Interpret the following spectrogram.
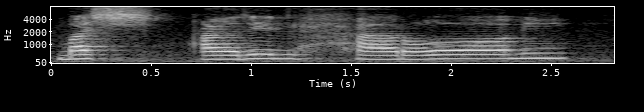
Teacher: مش شین پہ سیٹی کی آواز لائیے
